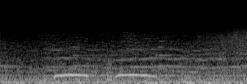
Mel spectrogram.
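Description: An owl hooting twice, two short hoots of nearly steady pitch about half a second apart, over low background music.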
